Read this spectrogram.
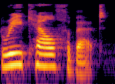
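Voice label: "Greek alphabet", English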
